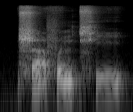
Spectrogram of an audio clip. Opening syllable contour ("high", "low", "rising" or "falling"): low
